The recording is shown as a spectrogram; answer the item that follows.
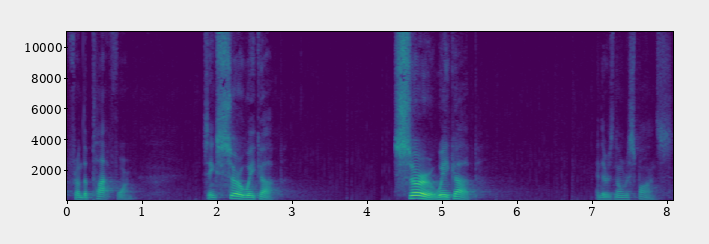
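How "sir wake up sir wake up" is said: very slow, drawn-out, imploring begging tone. Describing news footage of a woman urging a man to wake, retelling an imploring plea. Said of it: "she implores that this man would wake".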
